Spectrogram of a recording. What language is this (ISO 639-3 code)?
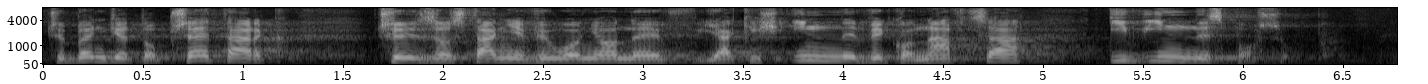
pol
